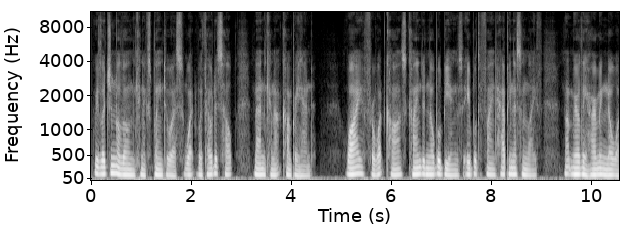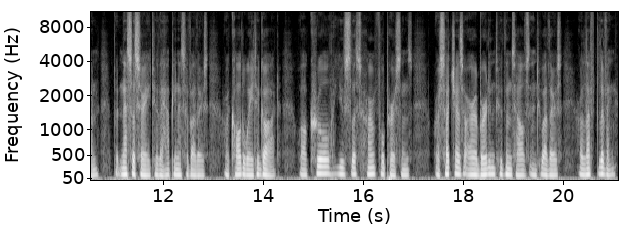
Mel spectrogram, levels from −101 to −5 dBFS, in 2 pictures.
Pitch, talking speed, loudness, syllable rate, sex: 115 Hz, 175 wpm, -18 LUFS, 5.7 syllables/s, male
